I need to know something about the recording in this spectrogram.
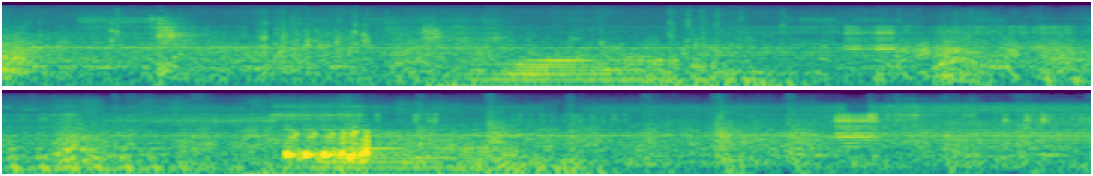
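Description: Footsteps crunch softly on damp ground.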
